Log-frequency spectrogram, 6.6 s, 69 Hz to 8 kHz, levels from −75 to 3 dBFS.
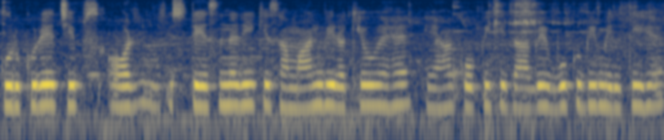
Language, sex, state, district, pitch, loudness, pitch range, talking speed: Hindi, female, Rajasthan, Bikaner, 225 Hz, -16 LUFS, 215-230 Hz, 155 wpm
